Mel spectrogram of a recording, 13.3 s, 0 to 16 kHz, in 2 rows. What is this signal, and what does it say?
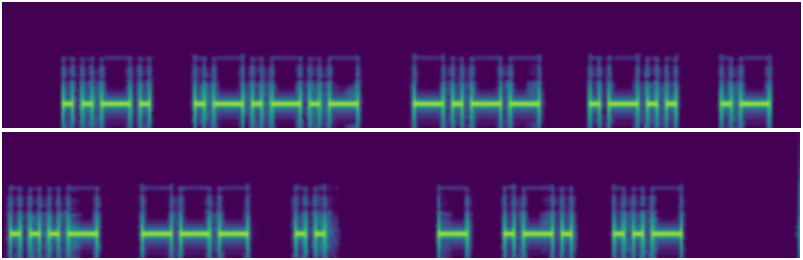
Morse code, heard as a keyed tone, about 15 wpm, spaced as for 12 wpm, 600 Hz. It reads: F.YLAVOI TRU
